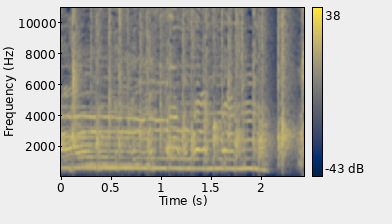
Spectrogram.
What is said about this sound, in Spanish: Aplausos para mí, por favor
